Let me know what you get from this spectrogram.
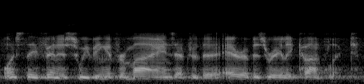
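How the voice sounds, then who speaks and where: An actor playing a calm, well-informed agent who briefs a comrade in a measured, explanatory way. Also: male voice, sits low, a little hiss or hum, natural voice. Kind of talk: video game cutscene voice acting. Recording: muffled cassette tape audio.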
